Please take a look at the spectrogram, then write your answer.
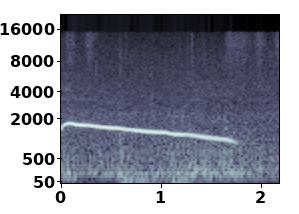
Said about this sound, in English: They come to a landing and head down another open air hall, passing by a group of idle officers. One whistles at Paez.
